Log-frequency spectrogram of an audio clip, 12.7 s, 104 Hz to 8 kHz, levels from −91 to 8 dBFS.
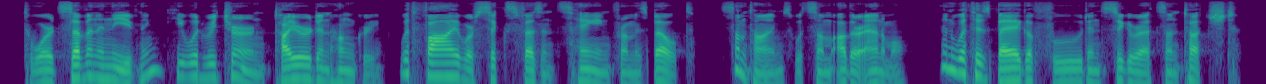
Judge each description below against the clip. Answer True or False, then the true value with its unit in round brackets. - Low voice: True (115 Hz)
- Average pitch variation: False (6.4 semitones)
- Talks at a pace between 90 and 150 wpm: False (160 wpm)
